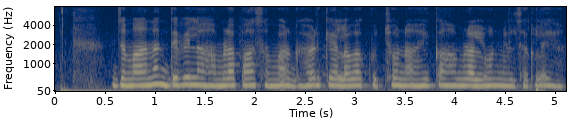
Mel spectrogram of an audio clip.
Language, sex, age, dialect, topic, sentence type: Magahi, female, 31-35, Western, banking, question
